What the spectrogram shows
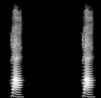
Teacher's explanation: the first tone has the highest end consistent pitch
